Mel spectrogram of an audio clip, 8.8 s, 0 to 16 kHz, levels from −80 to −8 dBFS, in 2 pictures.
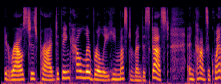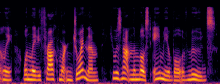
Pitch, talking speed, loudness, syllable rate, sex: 210 Hz, 195 wpm, -20 LUFS, 5.6 syllables/s, female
